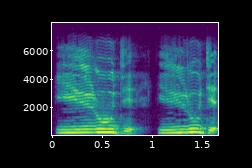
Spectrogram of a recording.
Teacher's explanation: L russe n'est pas I alvéolaire, c'est pas L comme le français. L russe est dental, on touche les dents. Et il faut palataliser ce L.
